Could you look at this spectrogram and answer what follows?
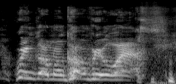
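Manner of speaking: high, loud promo shout. Speaker retells a hero grabbing the mic to challenge his enemy; WWE promo shout. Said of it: "like a W W E, like, opening".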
